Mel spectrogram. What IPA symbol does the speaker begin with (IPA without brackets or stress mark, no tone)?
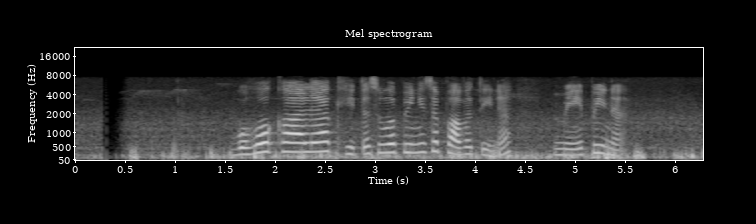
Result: b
